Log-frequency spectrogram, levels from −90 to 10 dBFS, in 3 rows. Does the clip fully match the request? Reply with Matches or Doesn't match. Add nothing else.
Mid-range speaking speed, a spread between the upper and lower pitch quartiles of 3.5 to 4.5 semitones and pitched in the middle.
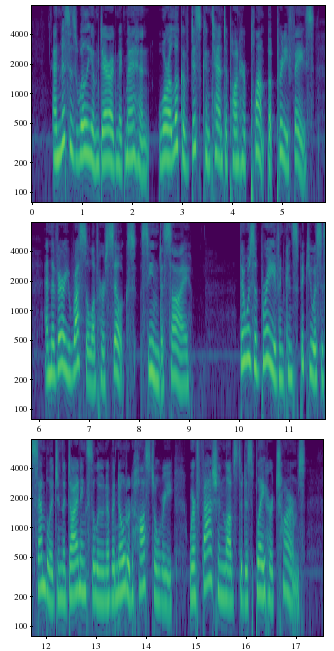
Doesn't match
